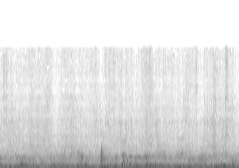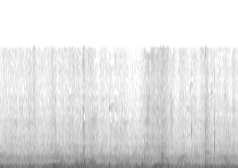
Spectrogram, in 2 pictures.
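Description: Men and women chat quietly a short way off.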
